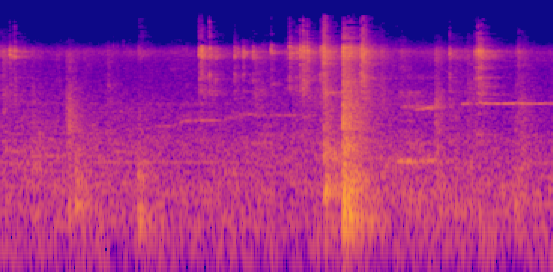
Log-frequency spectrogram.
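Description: Metal clinks and knocks from a chrome wire shelving rack's poles and wire shelves being handled during assembly, with the loudest knock about three and a half seconds in.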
